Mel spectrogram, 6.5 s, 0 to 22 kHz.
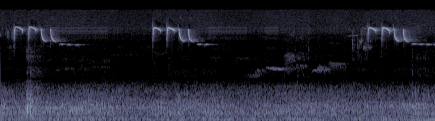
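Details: Eurasian blue tit in a garden in Weener, East Frisia, Germany, in April 2021: short phrases of three to four thin, very high descending notes, each phrase about a second long, repeated every two to three seconds over a faint low background hum.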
